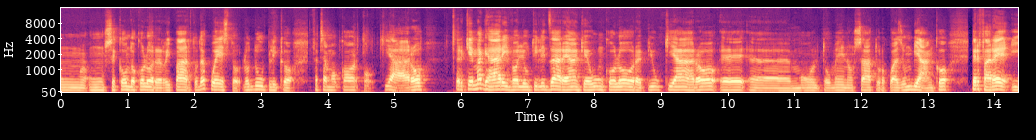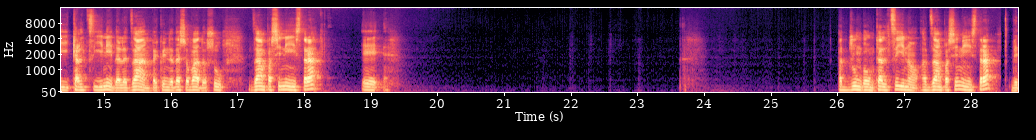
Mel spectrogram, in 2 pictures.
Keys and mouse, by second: 1.9 click, 2.3-5.8 drag, 6.9 click, 13.6 u, 13.6 y, 18.0-25.6 drag, 28.6 click.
